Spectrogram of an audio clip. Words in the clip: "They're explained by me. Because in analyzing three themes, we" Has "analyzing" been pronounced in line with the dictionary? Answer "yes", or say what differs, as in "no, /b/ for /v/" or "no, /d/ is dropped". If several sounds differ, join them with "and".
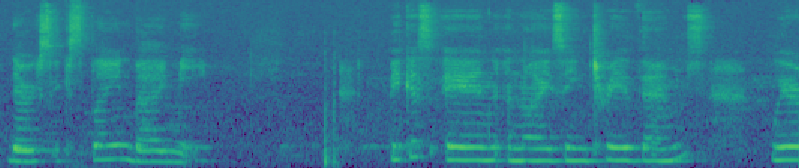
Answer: no, /l/ is dropped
